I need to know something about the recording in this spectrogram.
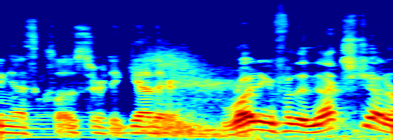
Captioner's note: computer whooshing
